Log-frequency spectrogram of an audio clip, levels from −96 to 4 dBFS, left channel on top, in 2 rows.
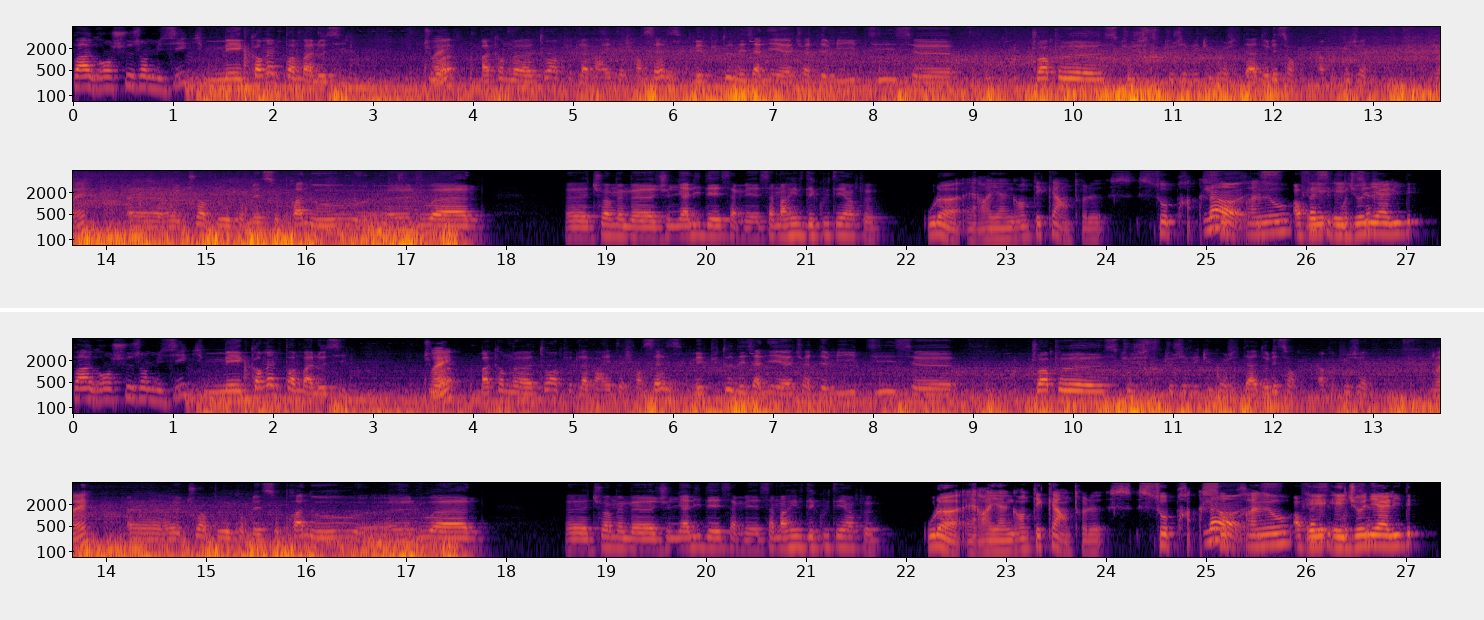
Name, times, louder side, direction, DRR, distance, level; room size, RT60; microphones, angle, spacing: voice 1, 0.0-2.7 3.5-8.8 9.6-13.0 14.2-17.7 18.6-21.7 25.0-26.7, left 1 dB, 15° left, 1.0 m, -38 dB
sound 1, 1.1-17.5, left 2 dB, 85° left, 0.5 m, -30 dB
voice 2, 11.4-11.7 13.6-13.9 22.2-25.1 25.4-27.0, right 5 dB, 50° right, 0.5 m, -36 dB
9.4 x 5.0 x 5.6 m
head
